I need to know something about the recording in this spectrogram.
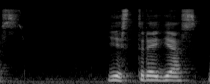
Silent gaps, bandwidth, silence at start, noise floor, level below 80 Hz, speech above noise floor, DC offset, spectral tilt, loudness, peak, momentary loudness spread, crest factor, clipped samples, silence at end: none; 14 kHz; 0 s; -57 dBFS; -62 dBFS; 31 dB; under 0.1%; -4 dB/octave; -27 LUFS; -12 dBFS; 12 LU; 18 dB; under 0.1%; 0.15 s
